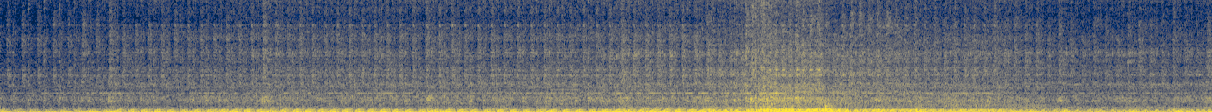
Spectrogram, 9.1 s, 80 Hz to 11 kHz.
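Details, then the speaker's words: 1975 Norton twin motorcycle, first start after rebuild, checking oil flow: steady idle thump with light mechanical clatter and odd uneven beat; something occasionally not right, cause unknown, one loud tappet suspected; tappets to be rechecked. "One sounds loud, and then we have that occasional. I'm not sure what we have occasional, but something occasionally was not right."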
